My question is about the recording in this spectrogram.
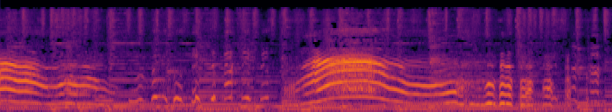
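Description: Siamese cat meowing in long, drawn-out yowls that rise and fall in pitch: one ending about a second in, another about three seconds in. Background music with steady low notes plays underneath.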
